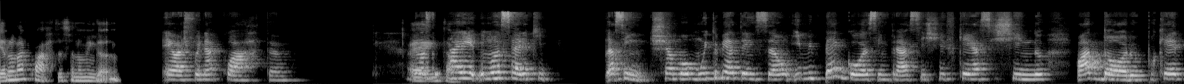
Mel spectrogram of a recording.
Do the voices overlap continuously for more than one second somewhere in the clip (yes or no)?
no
